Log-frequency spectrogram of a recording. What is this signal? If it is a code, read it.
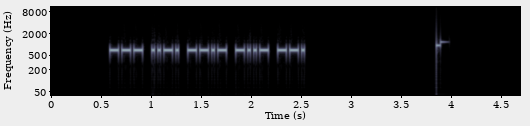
Morse code, heard as a keyed tone, about 40 wpm, 700 Hz. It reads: OFQXG
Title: Code Groups - 5 Letters - 40wpm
